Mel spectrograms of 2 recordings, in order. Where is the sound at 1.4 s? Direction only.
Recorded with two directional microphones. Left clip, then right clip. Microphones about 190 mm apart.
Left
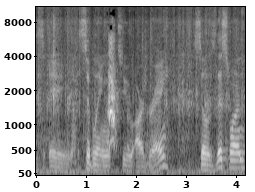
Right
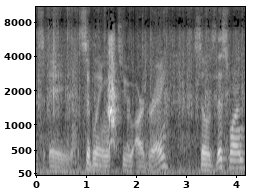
30° right (ahead or behind).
